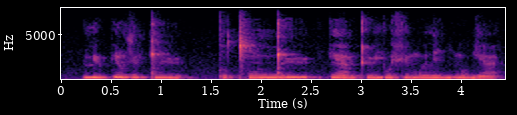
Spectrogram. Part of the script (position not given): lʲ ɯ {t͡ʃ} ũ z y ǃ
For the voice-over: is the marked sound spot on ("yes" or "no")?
no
